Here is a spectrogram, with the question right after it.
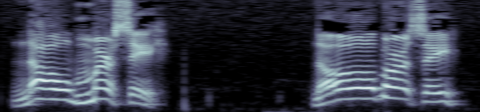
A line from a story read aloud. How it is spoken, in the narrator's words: every Daharan within earshot called out in answer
